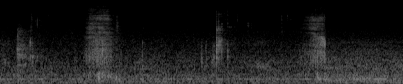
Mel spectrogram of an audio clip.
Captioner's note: slurps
